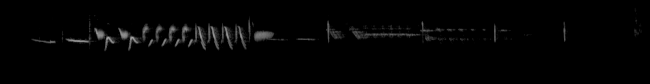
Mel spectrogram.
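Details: Song of a Vesper sparrow: soft introductory whistles lead into a quick rattling trill, followed by a thinner stretch of high, level, tinkling notes that taper off into scattered chips and quiet.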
